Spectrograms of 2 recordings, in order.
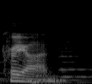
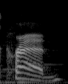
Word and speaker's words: crayon: I need someone to back me up that it is one syllable. When everyone else is like, "No, it's crayon." You're then like that doesn't mean anything. I don't have time for two syllables. It's cran.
